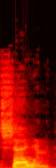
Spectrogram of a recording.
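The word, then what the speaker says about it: Samhain: in the day that Halloween replaced was called Salling but it was spelled like this so just take the first half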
